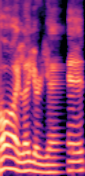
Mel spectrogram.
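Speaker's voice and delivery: put-on Colombian accent. Retelling what a woman at a strip club said, imitating a Colombian accent. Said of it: "her accent. She sounded like, uh, Sofia Vergara".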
